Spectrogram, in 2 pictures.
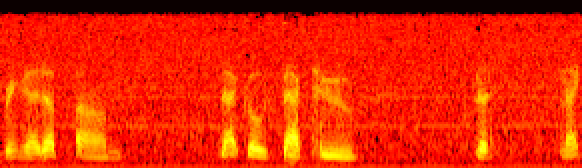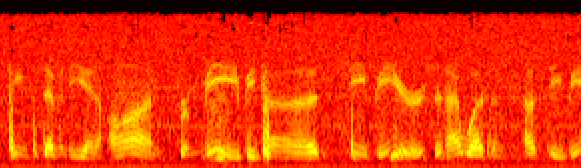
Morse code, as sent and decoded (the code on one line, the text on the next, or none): none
